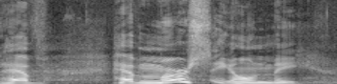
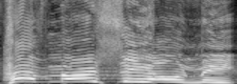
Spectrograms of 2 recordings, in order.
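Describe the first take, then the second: First: It is read calmly, without strong emotion. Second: It is cried out in desperate anguish.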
